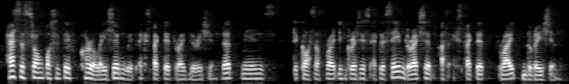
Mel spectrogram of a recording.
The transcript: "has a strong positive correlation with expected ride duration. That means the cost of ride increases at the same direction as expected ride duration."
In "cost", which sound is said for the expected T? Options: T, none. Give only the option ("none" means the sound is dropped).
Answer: none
